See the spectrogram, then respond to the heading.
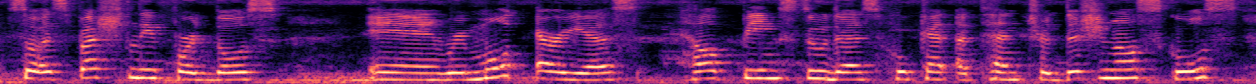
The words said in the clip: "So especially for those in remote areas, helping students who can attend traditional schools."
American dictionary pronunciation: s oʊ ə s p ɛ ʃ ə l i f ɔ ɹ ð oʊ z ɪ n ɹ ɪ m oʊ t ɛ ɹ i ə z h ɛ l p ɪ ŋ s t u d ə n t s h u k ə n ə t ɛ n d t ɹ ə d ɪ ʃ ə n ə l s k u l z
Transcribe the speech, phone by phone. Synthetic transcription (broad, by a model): s oʊ ə s p ɛ ʃ ə l i f ɔ ɹ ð oʊ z ɪ n ɹ ɪ m oʊ t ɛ ɹ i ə s h ɛ l p ɪ ŋ s t u d ə n t s h u k ə n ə t ɛ n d t ɹ ə d ɪ ʃ ə n ə l s k u l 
